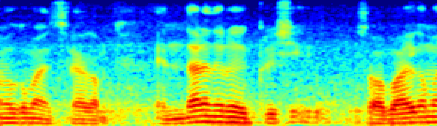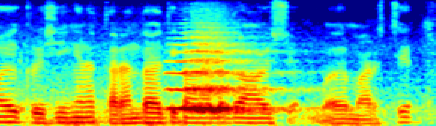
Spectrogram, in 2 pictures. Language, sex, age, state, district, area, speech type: Malayalam, male, 18-30, Kerala, Kozhikode, rural, spontaneous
